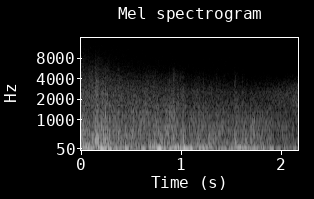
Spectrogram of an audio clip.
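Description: Thunder sound effect: a long rolling rumble of thunder, loudest at first and fading away.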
